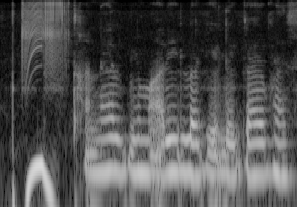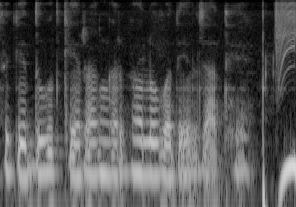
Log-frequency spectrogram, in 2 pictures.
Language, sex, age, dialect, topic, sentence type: Chhattisgarhi, female, 18-24, Northern/Bhandar, agriculture, statement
